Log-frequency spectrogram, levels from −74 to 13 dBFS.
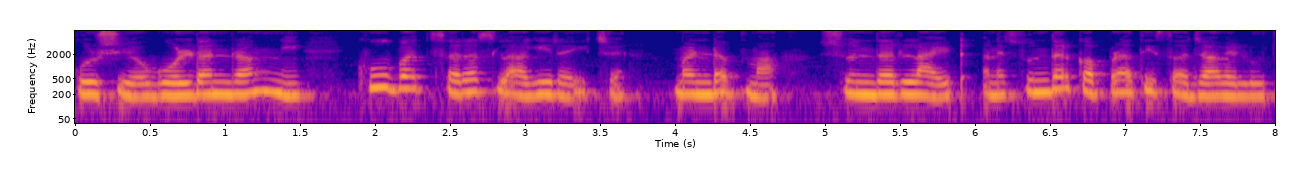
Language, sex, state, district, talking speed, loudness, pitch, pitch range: Gujarati, female, Gujarat, Valsad, 125 wpm, -14 LUFS, 205 Hz, 195-225 Hz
